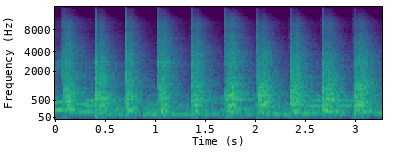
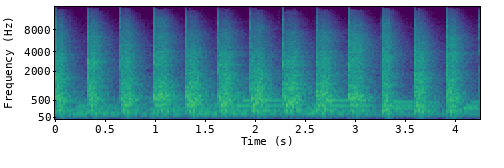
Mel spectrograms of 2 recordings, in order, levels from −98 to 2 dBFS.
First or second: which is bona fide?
second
